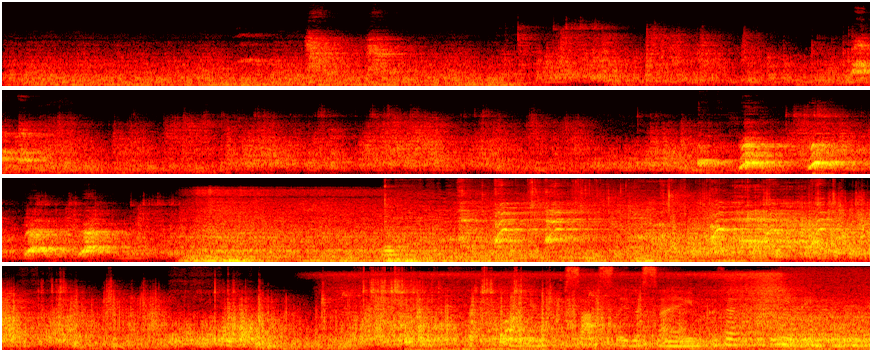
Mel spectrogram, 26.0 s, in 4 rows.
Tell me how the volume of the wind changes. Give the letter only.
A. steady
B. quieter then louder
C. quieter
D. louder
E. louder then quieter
D.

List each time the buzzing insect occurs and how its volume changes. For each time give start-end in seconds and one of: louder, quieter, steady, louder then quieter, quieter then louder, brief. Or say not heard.
14.3-18.9 quieter
21.8-26.0 louder.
